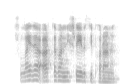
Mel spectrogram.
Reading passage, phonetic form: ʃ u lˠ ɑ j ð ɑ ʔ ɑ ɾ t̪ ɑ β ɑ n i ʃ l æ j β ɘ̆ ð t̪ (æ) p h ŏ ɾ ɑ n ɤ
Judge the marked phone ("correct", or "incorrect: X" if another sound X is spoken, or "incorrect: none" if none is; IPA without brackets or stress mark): incorrect: i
